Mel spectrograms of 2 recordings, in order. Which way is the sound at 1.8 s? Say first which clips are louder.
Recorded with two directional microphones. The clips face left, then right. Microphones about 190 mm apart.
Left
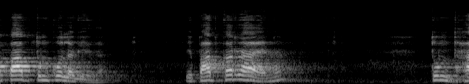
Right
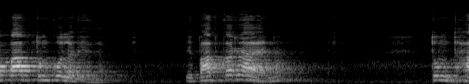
Left 4 dB; 50° left (ahead or behind).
